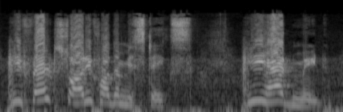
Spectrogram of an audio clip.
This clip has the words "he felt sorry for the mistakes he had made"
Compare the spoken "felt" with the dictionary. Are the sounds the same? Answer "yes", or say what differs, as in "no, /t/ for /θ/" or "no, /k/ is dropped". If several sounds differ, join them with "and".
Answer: yes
